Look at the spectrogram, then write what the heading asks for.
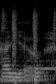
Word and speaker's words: Qiayel: y'all welcome to Prime TV I'm your host cyle it is pronounced or spelled with a cute but it's pronounced cyle and today I have a wonderful guest with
